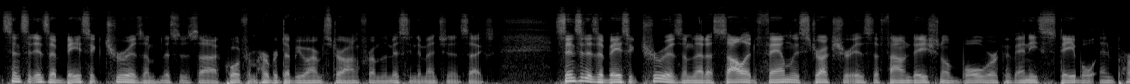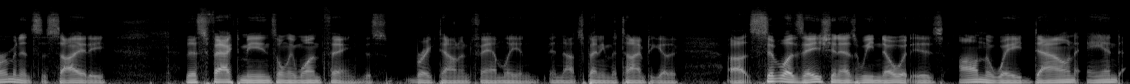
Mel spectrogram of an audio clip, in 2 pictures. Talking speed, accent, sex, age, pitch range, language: 185 wpm, American, male, 30-49, 80-100 Hz, English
